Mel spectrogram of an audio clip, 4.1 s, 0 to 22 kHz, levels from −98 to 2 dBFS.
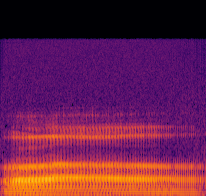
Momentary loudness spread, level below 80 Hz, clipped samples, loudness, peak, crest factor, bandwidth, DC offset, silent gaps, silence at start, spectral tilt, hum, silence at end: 11 LU; -34 dBFS; under 0.1%; -22 LUFS; -8 dBFS; 14 dB; 11 kHz; 0.4%; none; 0 s; -9 dB/octave; none; 0 s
